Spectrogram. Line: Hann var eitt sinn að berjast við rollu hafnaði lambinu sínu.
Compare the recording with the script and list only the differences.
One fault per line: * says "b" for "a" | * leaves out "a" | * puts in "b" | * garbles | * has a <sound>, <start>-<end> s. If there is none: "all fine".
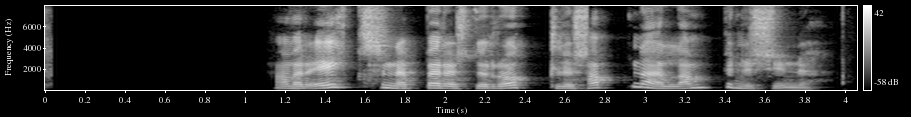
all fine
